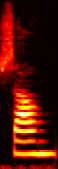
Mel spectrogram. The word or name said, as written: shang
